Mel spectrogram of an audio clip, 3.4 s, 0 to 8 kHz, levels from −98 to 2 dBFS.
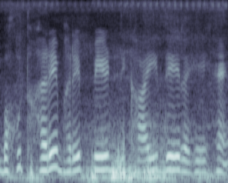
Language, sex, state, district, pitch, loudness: Hindi, female, Haryana, Charkhi Dadri, 190 Hz, -16 LUFS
